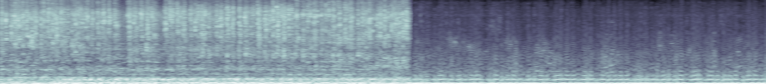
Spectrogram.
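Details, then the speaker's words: Bad Penny, automatic transmission just fitted with a new Freak Show torque converter, street test: loud engine pulls hard, then the note drops crisply at about four seconds into a firm shift with no slipping flare; working much better, normal. "Yeah, it's working a lot better now. You can actually hear the shift."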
